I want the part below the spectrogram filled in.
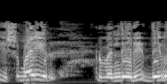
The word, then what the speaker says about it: Ismail: And similarly, when we give a good name to somebody and thereafter we mention the whole name, pronounce it correctly. Ismail, not Ishmael.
